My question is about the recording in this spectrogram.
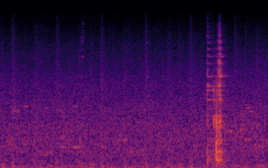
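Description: Chef's knife tapping lightly on a wooden cutting board as basil is chopped, in faint irregular knocks, with one short louder sound a little after three seconds in.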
